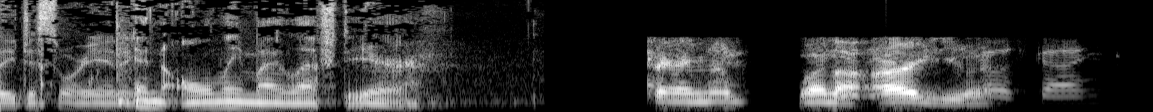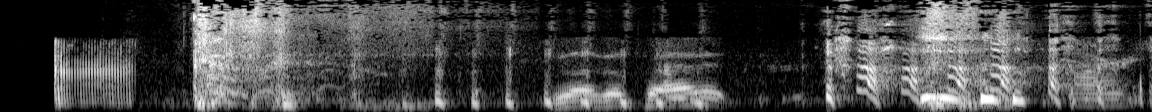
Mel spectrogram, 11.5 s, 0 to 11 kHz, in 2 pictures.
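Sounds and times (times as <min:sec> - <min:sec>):
speech: 0:00.0 - 0:02.3, 0:03.2 - 0:05.2, 0:07.2 - 0:11.5
fart: 0:06.0 - 0:06.8
laughter: 0:06.8 - 0:11.5.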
